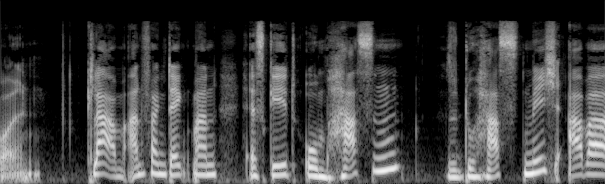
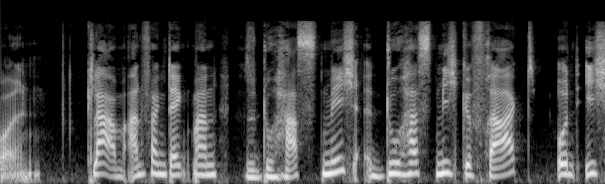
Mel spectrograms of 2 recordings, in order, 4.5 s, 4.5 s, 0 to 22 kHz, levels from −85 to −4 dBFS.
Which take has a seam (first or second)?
second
